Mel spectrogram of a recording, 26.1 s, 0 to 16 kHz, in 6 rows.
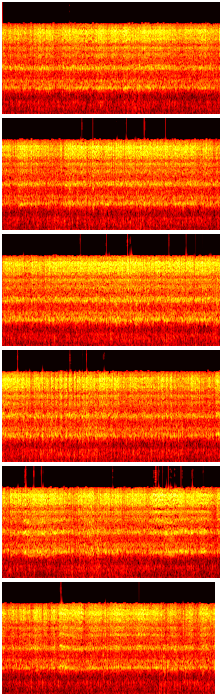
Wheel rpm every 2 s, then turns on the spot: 230, 230, 230, 230, 230, 230, 230, 240, 230, 230, 230, 230, 230.
none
